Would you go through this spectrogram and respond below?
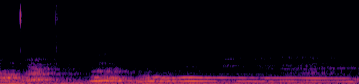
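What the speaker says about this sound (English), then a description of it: "Man, the dogs outside are still excited." Dogs outside give a faint, drawn-out howl with a short yip at the start, distant and muffled beneath a low steady hum.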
